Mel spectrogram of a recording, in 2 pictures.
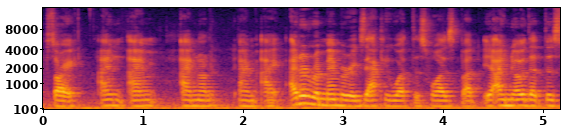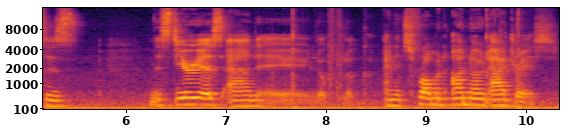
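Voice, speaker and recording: A woman streamer playfully reading visual novel text aloud, with casual asides in an expressive delivery. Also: on the low side, normal speed, a little hiss or hum. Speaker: game streamer. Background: game music.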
